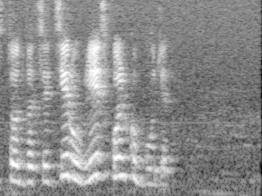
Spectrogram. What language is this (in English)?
Russian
